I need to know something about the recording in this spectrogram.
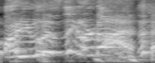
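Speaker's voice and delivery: high mock shout, laughter breaking in; imitating yelling mom. Mom scolding dad instead of child, high laughing mock shout. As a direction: yell it like a fed-up mother. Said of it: "She's like".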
